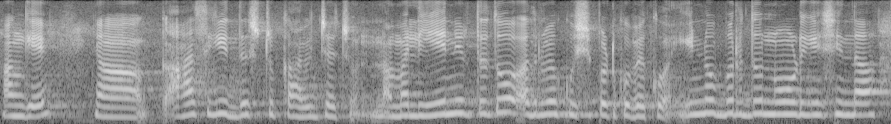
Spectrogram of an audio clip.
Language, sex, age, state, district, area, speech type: Kannada, female, 18-30, Karnataka, Yadgir, urban, spontaneous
